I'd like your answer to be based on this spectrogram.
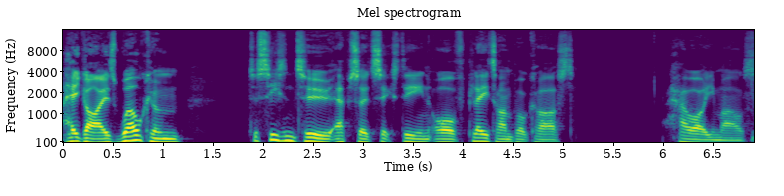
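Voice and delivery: calm, mellow, relaxed and soothing voice. Restarting a podcast welcome to another speaker: relaxed, soothing delivery. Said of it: "I'm gonna be a lot more relaxed this time".

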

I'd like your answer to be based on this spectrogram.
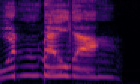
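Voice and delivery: very high-pitched, loud shout. A player in a tabletop game shouts out in character: yelling. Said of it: "now I'm yelling".

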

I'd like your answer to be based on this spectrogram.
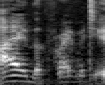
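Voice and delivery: big, played-large put-on pirate voice. Imitating a character who insists he is not a pirate: big pirate voice. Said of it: "With his big piratey".

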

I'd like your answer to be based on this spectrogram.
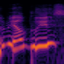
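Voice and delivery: very high, loud, cracking, goofy dog voice. Showing the voice they use when speaking for their dog, a goofy dog voice. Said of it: "we speak in a goofy voice for our dog".

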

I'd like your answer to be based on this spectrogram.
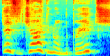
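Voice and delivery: very loud, high, put-on generic English man accent. Retelling what a man said on a rope bridge, in a generic English man voice. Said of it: "my generic man English voice".

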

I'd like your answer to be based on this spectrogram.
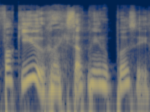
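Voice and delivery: acted, very high, mad, angry snapping. Retelling how a girlfriend pushed them to act on an idea, imitating angry snapping. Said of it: "She just got so mad".

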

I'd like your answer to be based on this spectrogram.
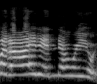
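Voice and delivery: acted, frantic, very high, rattled-off panicked speech. Retelling own words to him after searching a parking lot, acting out freaking out. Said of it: "I'm freaking out".

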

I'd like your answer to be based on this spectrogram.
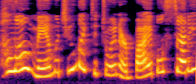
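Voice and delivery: mock bouncy, jovial cheerfulness, very high pitch. Speaker imitates an eighteen-year-old who walked up to her, imitating a jovial voice. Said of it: "he like was all jovial with a little skip".

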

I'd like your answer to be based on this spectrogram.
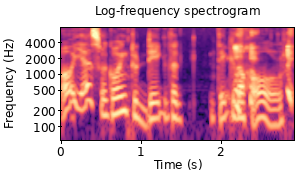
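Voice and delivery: put-on over-the-top German accent. Describing the german wiener dog's one line, in a ridiculous german accent. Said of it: "Just in a ridiculous German accent".

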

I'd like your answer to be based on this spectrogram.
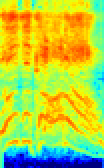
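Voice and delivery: sudden high-pitched yelling. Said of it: "just yelling".

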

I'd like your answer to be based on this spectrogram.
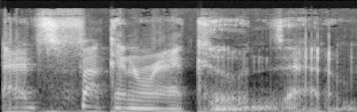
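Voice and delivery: grizzled chain-smoker voice. Retelling a woman's reply to Adam, in a grizzled voice. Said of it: "I love that you give her such a grizzled voice".

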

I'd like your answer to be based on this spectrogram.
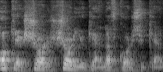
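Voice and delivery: put-on Russian accent. Retelling telling his dad he can play out there: imitating dad's russian accent. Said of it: "he's got the Russian accent".

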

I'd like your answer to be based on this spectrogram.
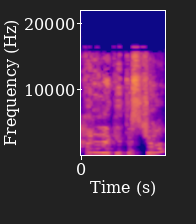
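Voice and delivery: high, baffled, puzzled tone.

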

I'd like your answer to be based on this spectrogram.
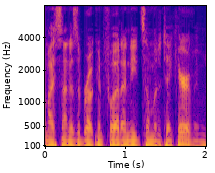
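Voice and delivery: usual speaking voice

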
